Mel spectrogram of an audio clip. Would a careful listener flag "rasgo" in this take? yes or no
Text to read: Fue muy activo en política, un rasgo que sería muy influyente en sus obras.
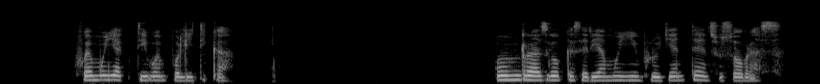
no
